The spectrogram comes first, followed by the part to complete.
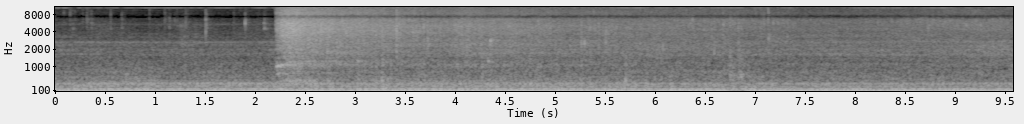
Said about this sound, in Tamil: வெங்காயம் வந்து நல்லா வறுத்துக்கலாம்.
